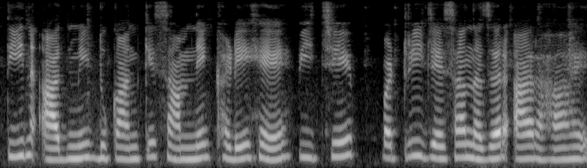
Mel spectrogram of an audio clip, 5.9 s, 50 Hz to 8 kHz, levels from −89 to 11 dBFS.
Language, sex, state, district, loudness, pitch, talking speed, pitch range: Hindi, female, Maharashtra, Aurangabad, -20 LUFS, 225 Hz, 145 wpm, 210-245 Hz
